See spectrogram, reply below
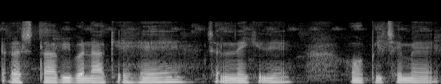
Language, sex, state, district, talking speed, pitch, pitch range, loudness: Hindi, male, Arunachal Pradesh, Longding, 150 wpm, 100 Hz, 95-105 Hz, -19 LUFS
